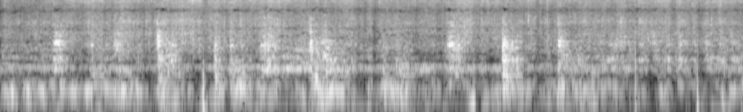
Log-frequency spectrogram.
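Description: Onions frying in oil in a kadai, stirred steadily with a spoon, giving a continuous close sizzle broken by light metallic scrapes and taps against the pan; no voices.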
